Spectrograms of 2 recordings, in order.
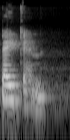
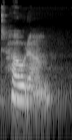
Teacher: bacon has that schwa sound on the end, or totem. The O makes long O, but the E at the end, totem, is schwa.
